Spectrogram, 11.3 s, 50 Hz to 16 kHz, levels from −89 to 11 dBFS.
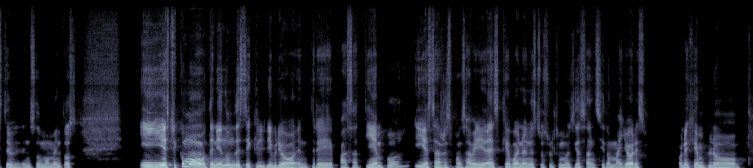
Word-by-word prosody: este 115 Hz, -, -4 dB
en 125 Hz, -1 st, -5 dB
estos 130 Hz, +2 st, -5 dB
momentos. 115 Hz, +7 st, -4 dB, 0.9 s
Y 190 Hz, 0 st, +6 dB
estoy 185 Hz, +3 st, +2 dB
como 205 Hz, -, +6 dB
teniendo 150 Hz, +6 st, +3 dB
un 195 Hz, -, +2 dB
desequilibrio 145 Hz, -2 st, 0 dB
entre 120 Hz, -1 st, -2 dB
pasatiempos 135 Hz, -, -2 dB, 0.2 s
y 135 Hz, -1 st, 0 dB
estas 160 Hz, +4 st, -1 dB
responsabilidades, 130 Hz, 0 st, -1 dB
que 130 Hz, -5 st, -3 dB
bueno, 130 Hz, +2 st, +1 dB
en 135 Hz, -, -1 dB
estos 140 Hz, 0 st, -7 dB
últimos 130 Hz, -4 st, -4 dB
días 130 Hz, 0 st, -5 dB
han 125 Hz, -2 st, -3 dB
sido 125 Hz, -1 st, -7 dB
mayores. 125 Hz, +3 st, -1 dB, 0.4 s
Por -, -, -4 dB
ejemplo, 145 Hz, -2 st, -2 dB
135 Hz, 140 wpm, -22 LUFS, 125-150 Hz, 0.9 s, Y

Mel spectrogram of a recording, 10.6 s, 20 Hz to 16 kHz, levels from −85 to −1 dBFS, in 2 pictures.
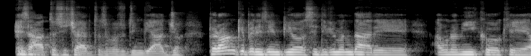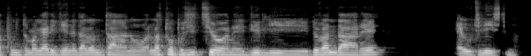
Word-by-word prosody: Esatto, 130 Hz, -, +2 dB
sì 130 Hz, 0 st, -4 dB
certo, 120 Hz, -6 st, -1 dB
soprattutto 115 Hz, 0 st, -6 dB
in 125 Hz, -, -1 dB
viaggio. 115 Hz, -1 st, -3 dB, 0.2 s
Però, 175 Hz, +1 st, +5 dB
anche 205 Hz, -2 st, +2 dB
per 170 Hz, -1 st, +2 dB
esempio, 155 Hz, -1 st, +5 dB
se 145 Hz, +3 st, -2 dB
devi 150 Hz, 0 st, -1 dB
mandare, 135 Hz, -5 st, +1 dB
a 145 Hz, -, -3 dB
un 150 Hz, -, +1 dB
amico 155 Hz, -2 st, +3 dB
che 135 Hz, -2 st, -2 dB
appunto 130 Hz, +1 st, -4 dB
magari 130 Hz, 0 st, 0 dB
viene 130 Hz, +1 st, -2 dB
da 135 Hz, -, -1 dB
lontano, 130 Hz, -4 st, -2 dB
la 135 Hz, +3 st, 0 dB
tua 155 Hz, +1 st, +1 dB
posizione 140 Hz, -2 st, 0 dB
e 125 Hz, -, -5 dB
dirgli 120 Hz, -2 st, -2 dB
dove 135 Hz, +3 st, +1 dB
andare, 140 Hz, +1 st, 0 dB, 0.6 s
è -, -, -7 dB
utilissimo. 115 Hz, -1 st, -3 dB
135 Hz, 175 wpm, -22 LUFS, 125-150 Hz, 0.6 s, Però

